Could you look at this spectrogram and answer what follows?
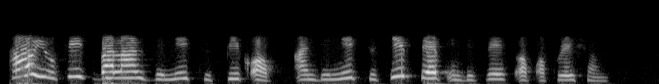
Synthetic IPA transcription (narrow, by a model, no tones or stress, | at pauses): hawjufitbalãnsdenid̚tʰuspikʰɔp̚ | ʔãndenid̚tʰukip̚sepĩndikɹesɔvɔpəɹeʃɔ̃ns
